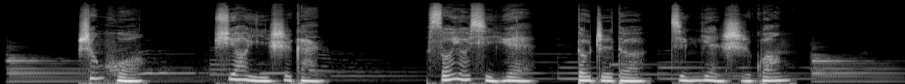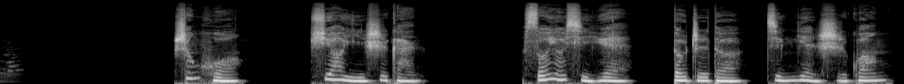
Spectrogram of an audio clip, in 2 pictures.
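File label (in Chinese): 广告高端质感房地产; 云洲熙府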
